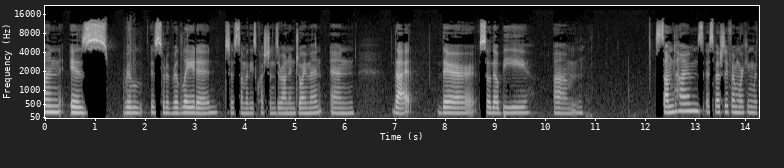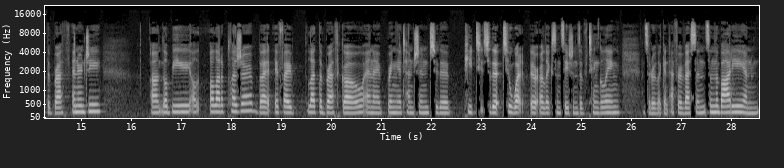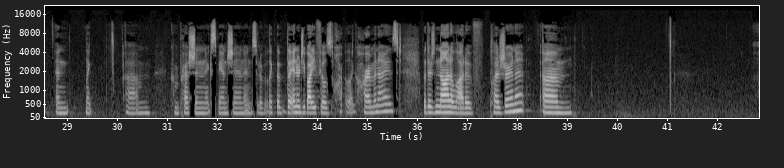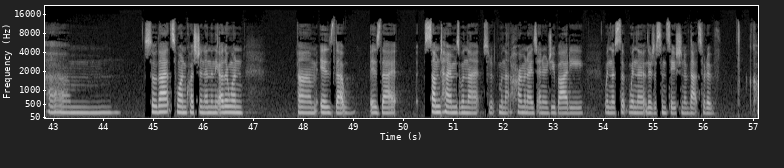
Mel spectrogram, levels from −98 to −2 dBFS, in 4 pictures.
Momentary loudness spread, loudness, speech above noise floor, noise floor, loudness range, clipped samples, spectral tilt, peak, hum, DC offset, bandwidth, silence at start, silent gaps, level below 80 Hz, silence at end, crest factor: 16 LU; -28 LUFS; 35 dB; -65 dBFS; 8 LU; under 0.1%; -1.5 dB/octave; -8 dBFS; none; under 0.1%; 15 kHz; 0 s; none; -74 dBFS; 0 s; 24 dB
